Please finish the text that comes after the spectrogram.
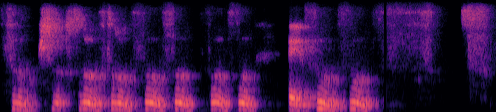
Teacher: Misma posición articulatoria, la lengua va hacia los alvéolos, solo que ahora en lugar de producir una oclusión, vamos a sacar el aire de manera continua, sin vibración de cuerdas vocales.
